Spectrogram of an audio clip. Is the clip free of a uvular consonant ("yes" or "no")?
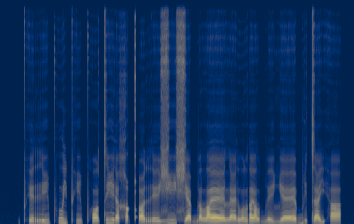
no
